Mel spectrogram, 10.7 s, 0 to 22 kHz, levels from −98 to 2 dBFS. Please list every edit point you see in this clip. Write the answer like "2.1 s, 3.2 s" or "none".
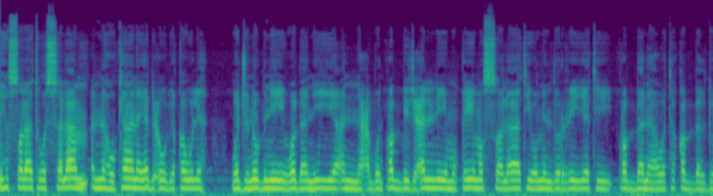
5.7 s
